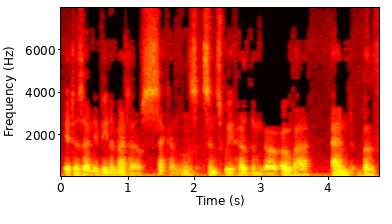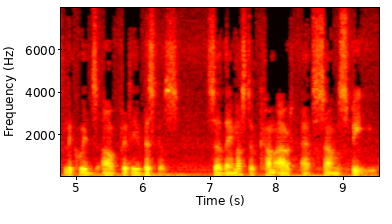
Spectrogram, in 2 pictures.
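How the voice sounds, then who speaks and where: An actor playing a formal, cautious and inquisitive paranormal investigator in a radio play, speaking with careful precision. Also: male voice, on the low side, a little slow, warm tone, a little hiss or hum, natural voice, poor audio. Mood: precise, cautious. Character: measured, inquisitive male paranormal investigator, a widower.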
